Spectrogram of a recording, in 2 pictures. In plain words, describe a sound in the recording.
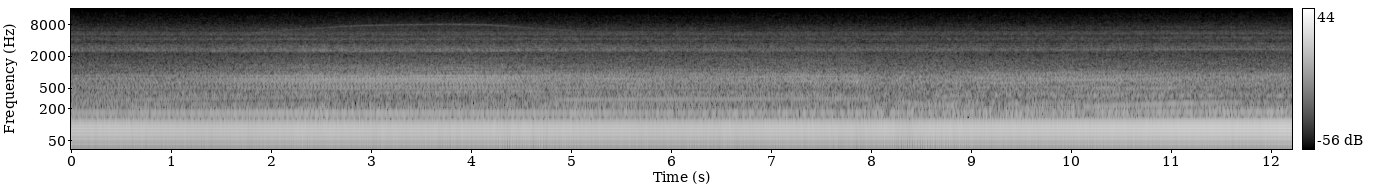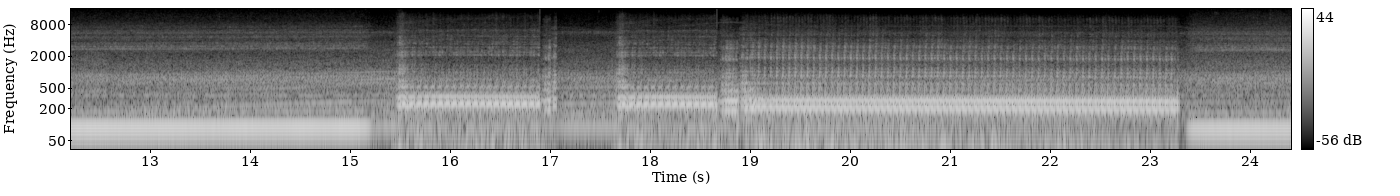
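A heavy truck engine drones steadily as the truck drives along a road.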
